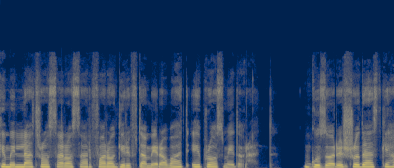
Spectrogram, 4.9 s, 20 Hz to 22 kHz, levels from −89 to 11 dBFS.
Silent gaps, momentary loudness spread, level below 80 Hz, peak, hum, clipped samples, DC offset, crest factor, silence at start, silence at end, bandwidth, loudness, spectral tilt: 3.61-3.66 s; 11 LU; -60 dBFS; -4 dBFS; none; under 0.1%; under 0.1%; 16 dB; 0 s; 0 s; 14 kHz; -18 LUFS; -4 dB/octave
